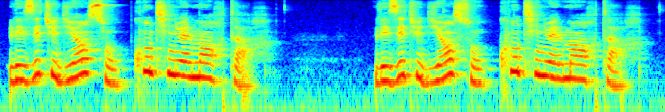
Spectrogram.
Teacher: Ici, j'ai accentué la syllabe con.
